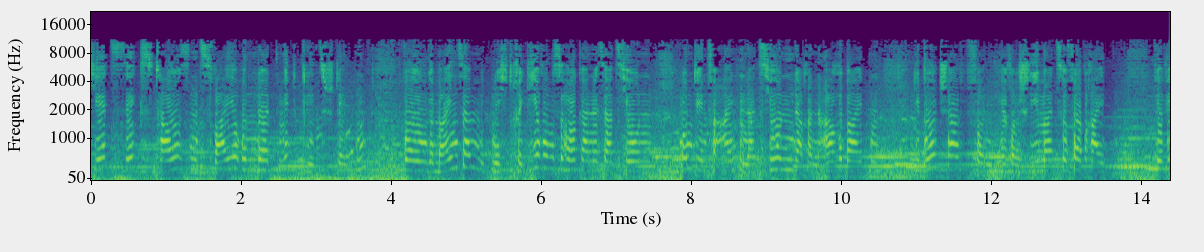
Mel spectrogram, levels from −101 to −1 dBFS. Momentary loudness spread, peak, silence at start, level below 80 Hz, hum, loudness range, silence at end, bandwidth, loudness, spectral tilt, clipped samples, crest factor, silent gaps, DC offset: 4 LU; -4 dBFS; 0 s; -34 dBFS; none; 2 LU; 0 s; 11.5 kHz; -21 LUFS; -3.5 dB/octave; under 0.1%; 16 dB; none; under 0.1%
